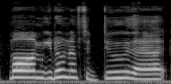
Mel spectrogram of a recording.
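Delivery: high, loud objection; protesting son. Acted. Son protests mother calling doctor, high loud voice.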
